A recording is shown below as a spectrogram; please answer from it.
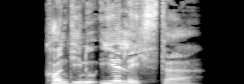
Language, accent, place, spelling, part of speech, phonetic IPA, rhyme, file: German, Germany, Berlin, kontinuierlichster, adjective, [kɔntinuˈʔiːɐ̯lɪçstɐ], -iːɐ̯lɪçstɐ, De-kontinuierlichster.ogg
- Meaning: inflection of kontinuierlich: 1. strong/mixed nominative masculine singular superlative degree 2. strong genitive/dative feminine singular superlative degree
